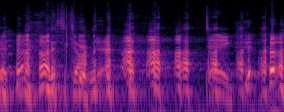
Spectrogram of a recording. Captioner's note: laughing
